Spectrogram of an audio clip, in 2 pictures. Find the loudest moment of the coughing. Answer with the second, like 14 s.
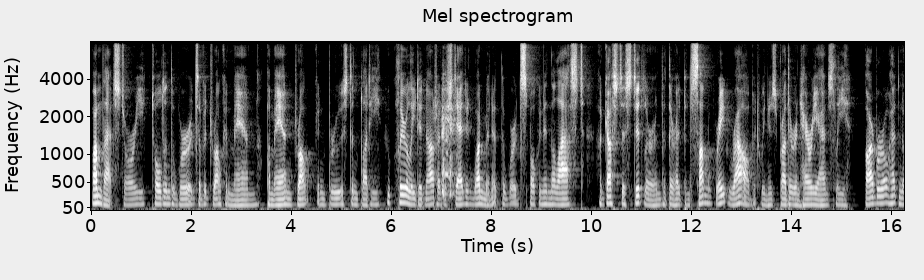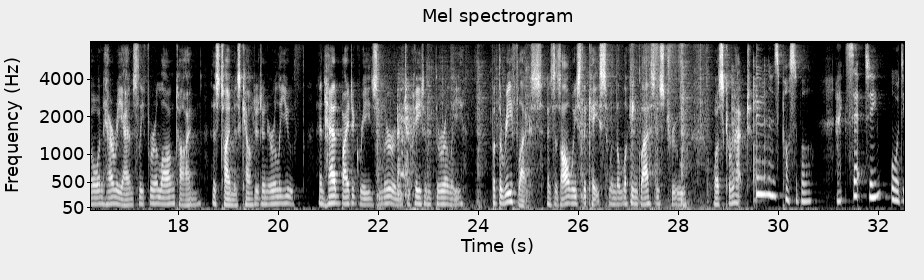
7 s.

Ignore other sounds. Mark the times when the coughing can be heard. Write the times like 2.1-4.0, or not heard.
6.5-7.2, 21.9-22.8.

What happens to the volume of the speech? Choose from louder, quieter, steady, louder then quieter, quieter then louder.
steady.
